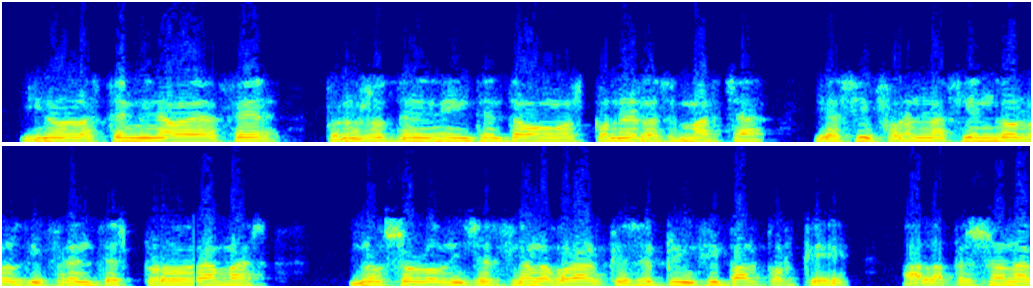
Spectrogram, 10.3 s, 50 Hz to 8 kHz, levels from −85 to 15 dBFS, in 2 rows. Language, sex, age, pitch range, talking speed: Spanish, male, 60-79, 165-180 Hz, 185 wpm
